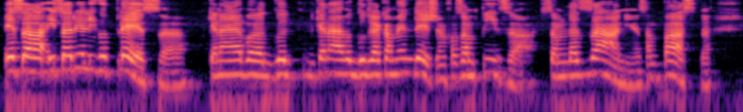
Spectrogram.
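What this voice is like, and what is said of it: Put-on Italian accent. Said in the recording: “I forgot the Italian accent.”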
